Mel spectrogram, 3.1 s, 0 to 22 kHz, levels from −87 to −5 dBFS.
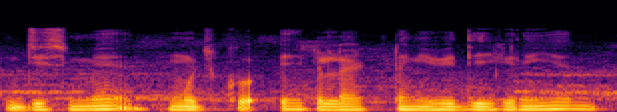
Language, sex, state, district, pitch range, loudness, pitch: Hindi, male, Uttar Pradesh, Saharanpur, 105-115 Hz, -17 LUFS, 105 Hz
